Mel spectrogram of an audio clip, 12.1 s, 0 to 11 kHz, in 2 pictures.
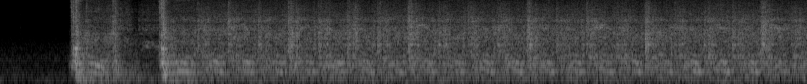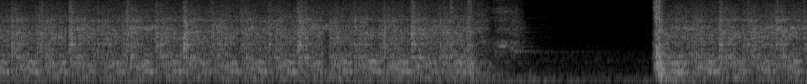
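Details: International Scout 80, after an oil change, out of gear with the coil disconnected, cranked by a button to circulate oil through the new filter: steady, quick starter churning with no firing, a pause, then more cranking. Normal cranking without starting.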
